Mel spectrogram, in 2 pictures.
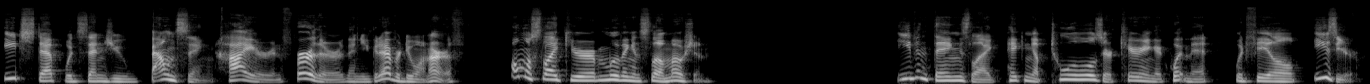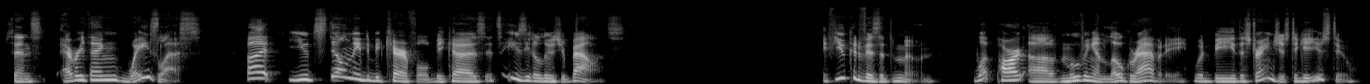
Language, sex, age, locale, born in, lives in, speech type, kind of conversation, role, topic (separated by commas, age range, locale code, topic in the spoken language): English, male, 30-34, en-US, United States, United States, read, expert-assistant, expert, What is gravity and how does it affect us?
